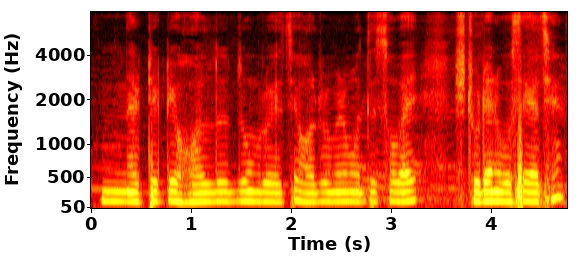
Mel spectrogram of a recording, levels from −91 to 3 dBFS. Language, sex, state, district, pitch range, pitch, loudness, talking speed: Bengali, male, West Bengal, Paschim Medinipur, 135-145 Hz, 140 Hz, -22 LUFS, 175 wpm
